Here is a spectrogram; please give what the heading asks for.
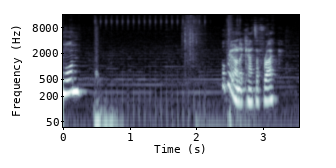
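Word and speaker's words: cataphract: I'll bring on a cataphrag is how you pronounce that yeah it'll bring our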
